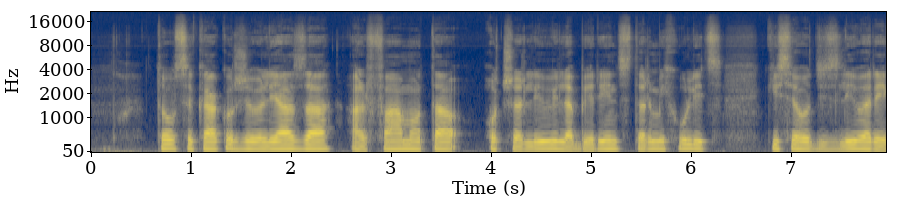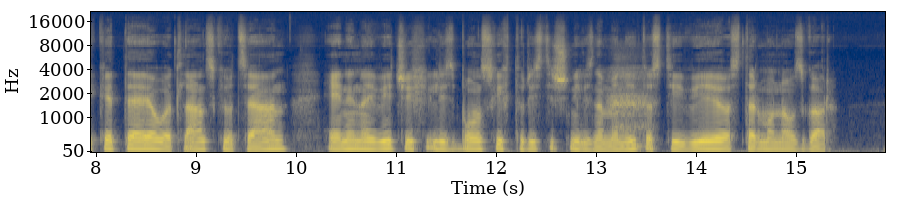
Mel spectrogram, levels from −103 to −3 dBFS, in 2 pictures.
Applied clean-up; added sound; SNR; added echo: none; Breathing; 18 dB; none.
